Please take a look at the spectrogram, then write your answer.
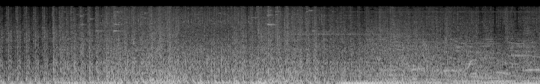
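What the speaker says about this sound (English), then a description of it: "they're shooting at me" Dense automatic gunfire in Metal Gear Solid V rattles in rapid, overlapping bursts, a loud, continuous barrage with heavy low-end thumps throughout.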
